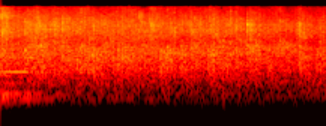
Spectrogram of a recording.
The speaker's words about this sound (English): Could we give a hand to those watching online and welcome them that couldn't be on campus with us today?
